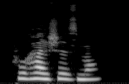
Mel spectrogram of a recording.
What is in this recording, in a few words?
"courageusement", French; adverbs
